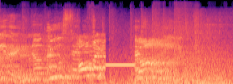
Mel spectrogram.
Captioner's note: beep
